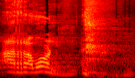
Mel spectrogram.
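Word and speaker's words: ἀρραβών: alabanza de su gloria por favor repitan conmigo ar rabón verdad que no está muy difícil aprender griego ar rabón es fácil de pronunciar y Hay a veces similitudes en pronunciación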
